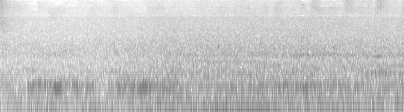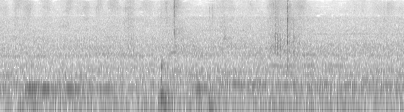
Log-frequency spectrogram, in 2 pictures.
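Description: Wooden rolling pin rolling out puff pastry dough on a wooden board: a soft, low rolling sound over a faint steady hum, with a sharp knock about seven seconds in.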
